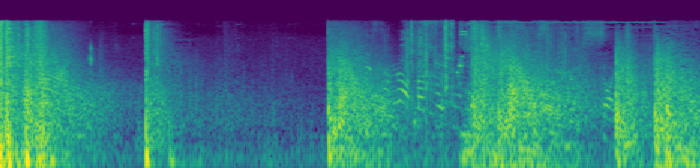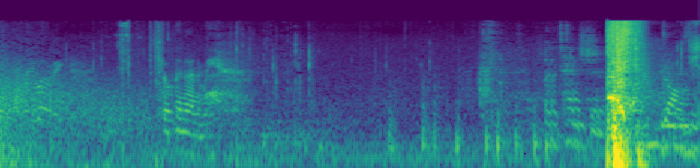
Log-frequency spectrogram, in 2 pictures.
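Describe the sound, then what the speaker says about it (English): Bursts of gunfire in the shooter game Apex Legends, several sharp loud volleys with gaps between them, mixed with talk and game voice lines. "I am taking fire."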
